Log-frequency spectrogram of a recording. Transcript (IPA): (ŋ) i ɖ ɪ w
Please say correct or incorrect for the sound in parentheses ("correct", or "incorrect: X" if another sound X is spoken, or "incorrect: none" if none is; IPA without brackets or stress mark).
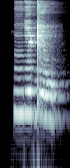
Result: correct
